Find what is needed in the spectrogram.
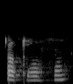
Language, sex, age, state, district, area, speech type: Tamil, female, 18-30, Tamil Nadu, Krishnagiri, rural, conversation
